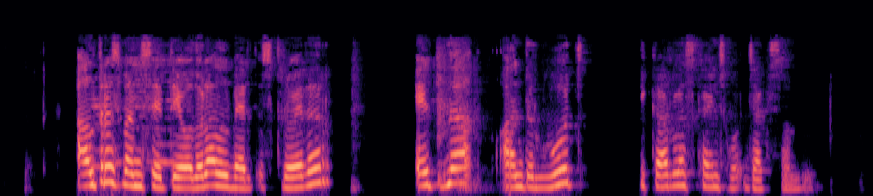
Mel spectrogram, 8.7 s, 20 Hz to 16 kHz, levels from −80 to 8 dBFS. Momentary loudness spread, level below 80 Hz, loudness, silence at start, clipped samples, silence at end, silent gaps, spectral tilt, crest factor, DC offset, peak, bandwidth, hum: 15 LU; -58 dBFS; -14 LUFS; 0.75 s; under 0.1%; 0.7 s; 3.35-3.49 s, 3.67-4.14 s, 5.93-6.38 s; -5 dB/octave; 16 dB; under 0.1%; 0 dBFS; 8.2 kHz; none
